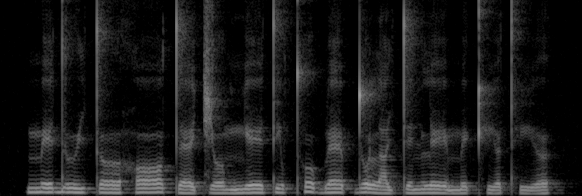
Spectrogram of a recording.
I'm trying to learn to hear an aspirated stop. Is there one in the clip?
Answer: yes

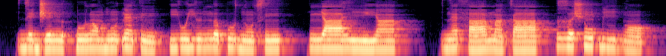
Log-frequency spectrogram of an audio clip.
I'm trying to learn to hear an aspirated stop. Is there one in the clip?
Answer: no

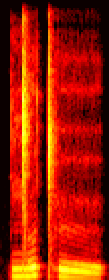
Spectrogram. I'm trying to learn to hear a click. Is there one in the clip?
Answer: yes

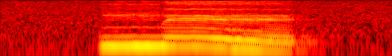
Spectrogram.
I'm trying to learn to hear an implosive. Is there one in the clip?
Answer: no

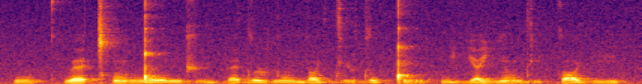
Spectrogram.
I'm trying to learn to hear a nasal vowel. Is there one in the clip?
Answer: yes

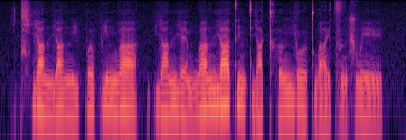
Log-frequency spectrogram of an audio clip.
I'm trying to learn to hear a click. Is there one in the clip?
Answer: no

